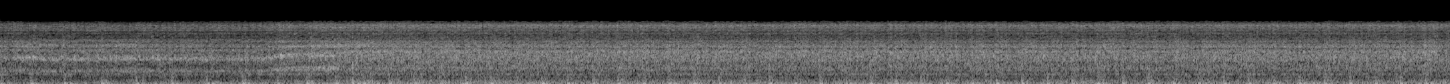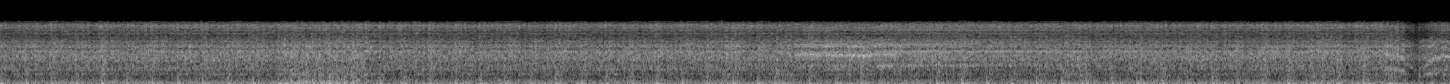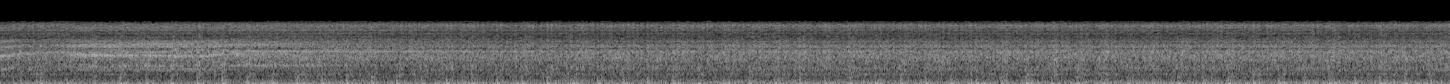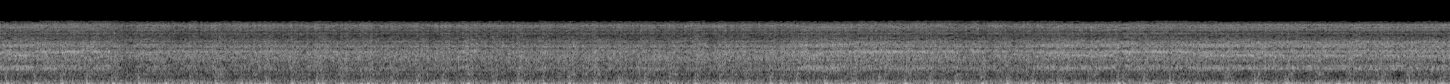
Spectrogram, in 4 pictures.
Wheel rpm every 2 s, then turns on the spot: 160, 190, 230, 230, 240, 240, 230, 230, 230, 230, 230, 220, 230, 240, 180, 210, 230, 230, 230, 230, 230, 230, 230, 230, 230, 230, 230, 220, 210.
none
